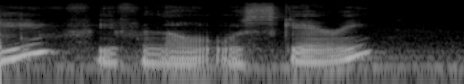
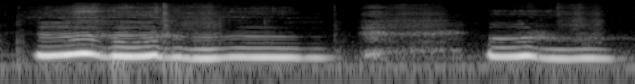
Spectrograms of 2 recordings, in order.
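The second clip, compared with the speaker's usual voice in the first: wailing sob; 7 semitones higher, 13 dB louder than usual. Acted. Dragon cries, loud.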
